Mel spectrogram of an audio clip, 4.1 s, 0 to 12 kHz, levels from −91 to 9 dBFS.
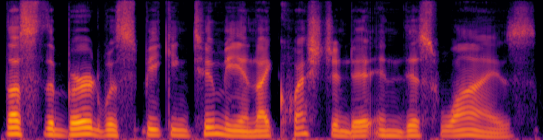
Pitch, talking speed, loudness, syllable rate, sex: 125 Hz, 205 wpm, -20 LUFS, 4.3 syllables/s, male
